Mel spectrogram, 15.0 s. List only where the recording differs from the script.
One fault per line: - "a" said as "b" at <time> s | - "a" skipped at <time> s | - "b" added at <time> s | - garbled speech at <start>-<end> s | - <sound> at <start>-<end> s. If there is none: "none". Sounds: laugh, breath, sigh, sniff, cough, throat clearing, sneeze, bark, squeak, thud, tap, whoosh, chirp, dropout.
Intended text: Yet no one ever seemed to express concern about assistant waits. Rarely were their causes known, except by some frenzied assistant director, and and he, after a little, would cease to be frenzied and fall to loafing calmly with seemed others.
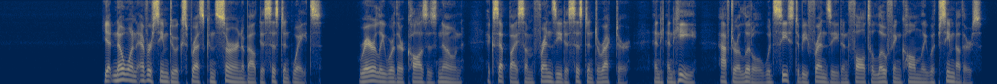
none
